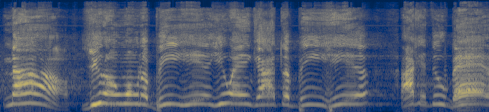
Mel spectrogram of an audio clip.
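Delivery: high, loud wife yelling; wife shouting. Retold or imitated. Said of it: "I just feel like she doing it".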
